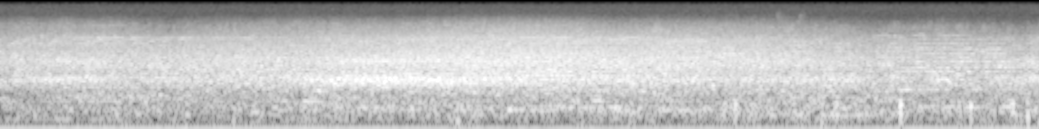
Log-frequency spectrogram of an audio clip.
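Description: A large stadium crowd roars and chants steadily, swelling and easing.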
